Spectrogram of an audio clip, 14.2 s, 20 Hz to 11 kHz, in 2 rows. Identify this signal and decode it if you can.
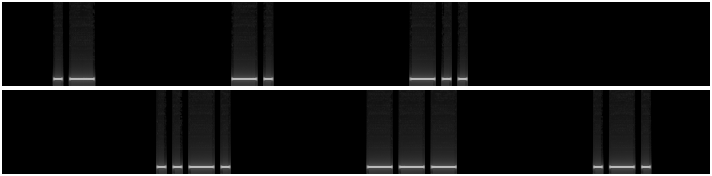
Morse code, heard as a keyed tone, about 15 wpm, spaced as for 5 wpm, 1000 Hz. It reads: AND FOR
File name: qotdfiles / 5wpm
